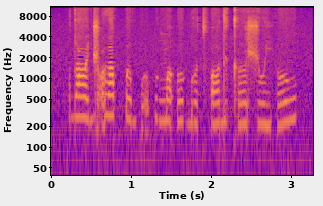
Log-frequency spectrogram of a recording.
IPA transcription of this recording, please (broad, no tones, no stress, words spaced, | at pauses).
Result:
dˤuwʏd͡ʒṵ ðˤɛp k͡pɤbpo̰ puŋ͡mɔʔo ɡ͡bot͡sʼɔ dɨkʼɤ ʃuj ʔow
